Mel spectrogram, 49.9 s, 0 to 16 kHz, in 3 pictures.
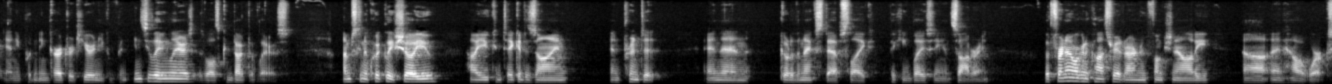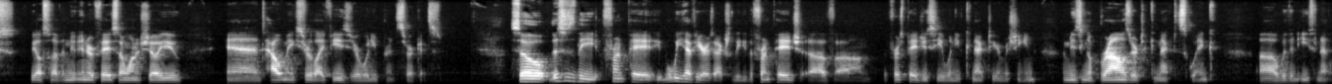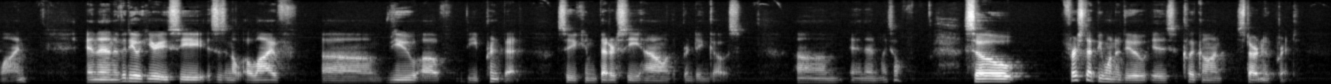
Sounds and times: Speech: 0.0 - 22.2, 23.0 - 33.8, 34.4 - 42.6, 43.2 - 44.7, 45.4 - 49.6.

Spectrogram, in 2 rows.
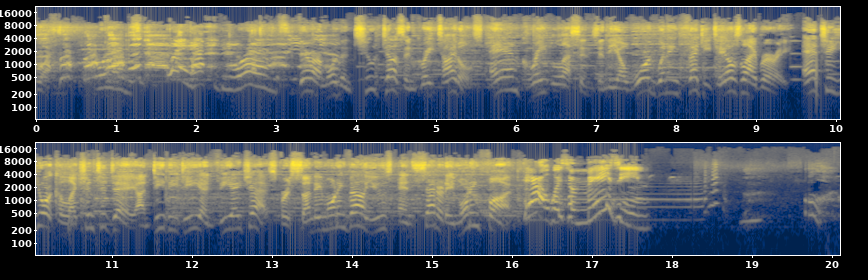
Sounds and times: Speech: 0.8 - 17.7
Music: 2.1 - 18.4.

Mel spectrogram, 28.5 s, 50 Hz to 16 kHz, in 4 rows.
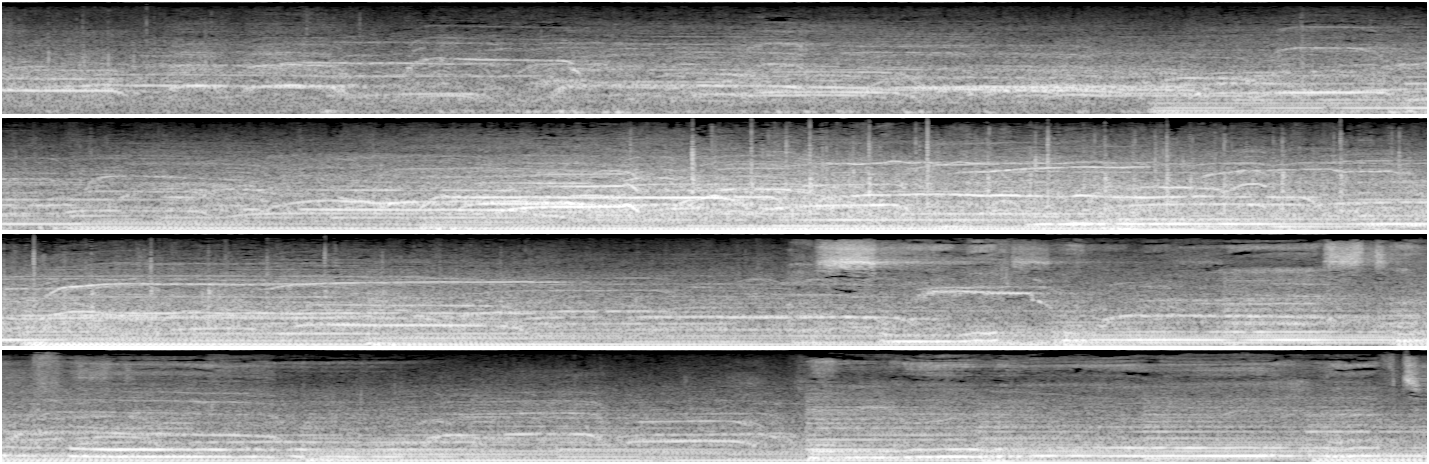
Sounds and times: Music: 5.2 - 28.5.

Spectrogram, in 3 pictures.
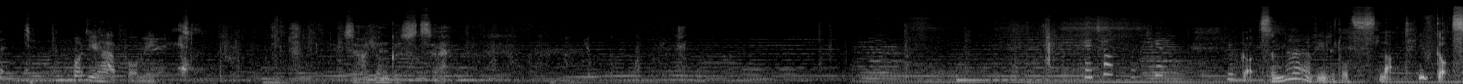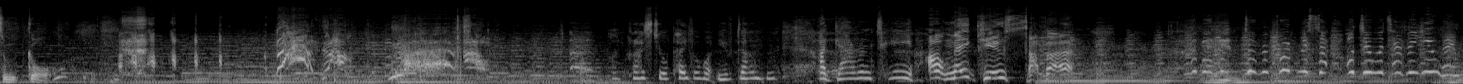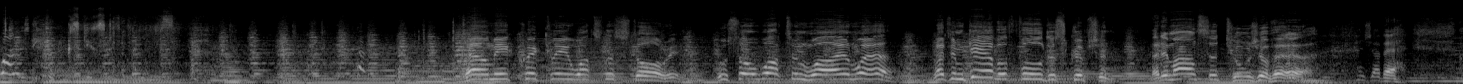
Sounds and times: Music: 0.0 - 43.8.

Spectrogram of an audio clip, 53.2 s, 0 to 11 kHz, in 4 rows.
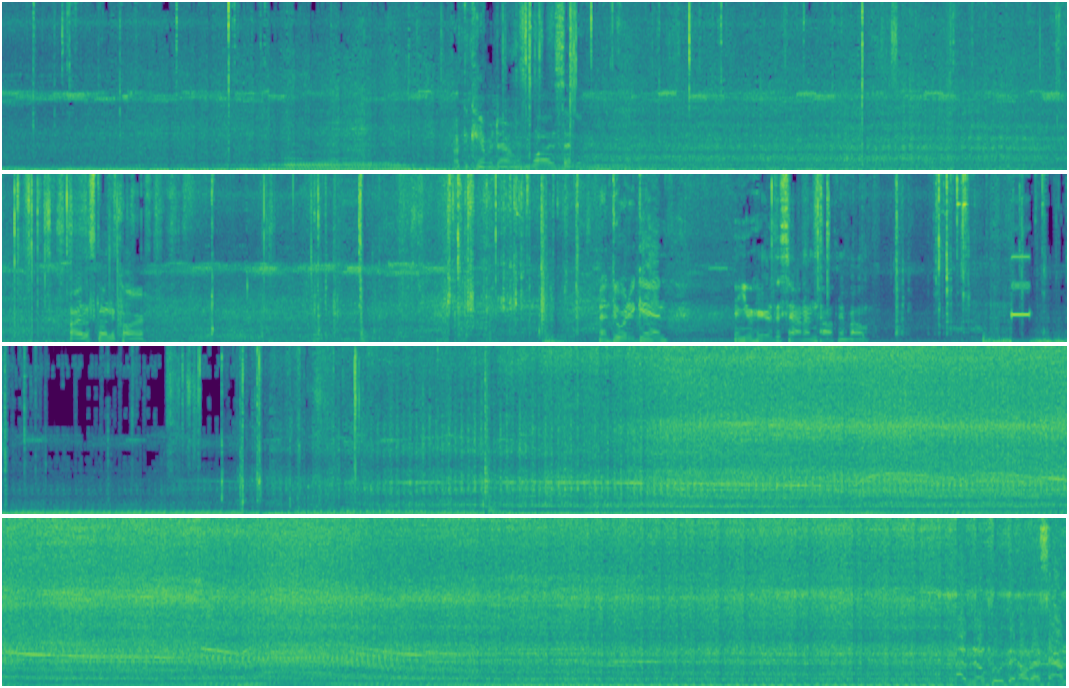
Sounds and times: Car: 0.0 - 53.2
Engine: 0.0 - 53.2
Speech: 5.7 - 7.4, 14.2 - 15.2, 20.8 - 21.7, 22.5 - 24.2, 51.8 - 53.2.

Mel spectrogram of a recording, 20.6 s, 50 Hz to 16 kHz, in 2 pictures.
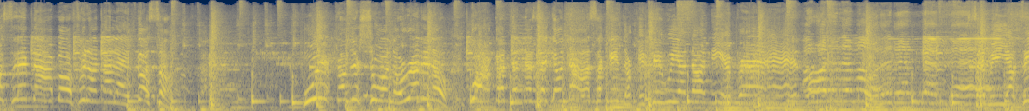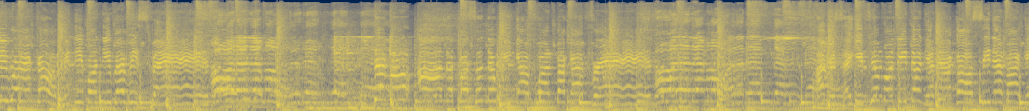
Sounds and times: Music: 0.0 - 20.5.

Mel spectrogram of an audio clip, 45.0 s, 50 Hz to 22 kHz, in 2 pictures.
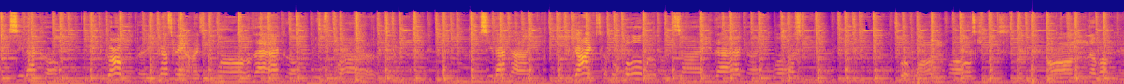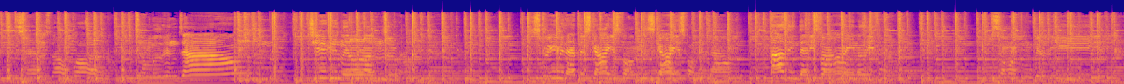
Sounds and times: Music: 0.0 - 44.9.

